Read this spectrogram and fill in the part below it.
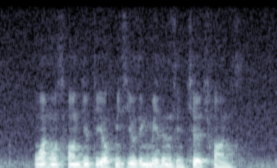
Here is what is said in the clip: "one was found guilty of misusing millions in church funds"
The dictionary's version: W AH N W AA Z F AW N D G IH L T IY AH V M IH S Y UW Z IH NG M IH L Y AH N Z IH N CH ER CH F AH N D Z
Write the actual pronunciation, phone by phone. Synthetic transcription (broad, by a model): W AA N W AA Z F AW N D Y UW T IY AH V M IH S Y UW Z IH NG M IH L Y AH N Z IH N CH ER CH F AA N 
